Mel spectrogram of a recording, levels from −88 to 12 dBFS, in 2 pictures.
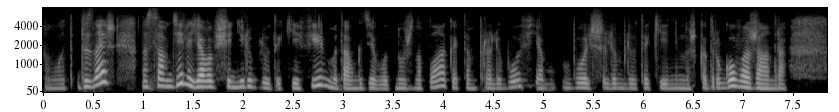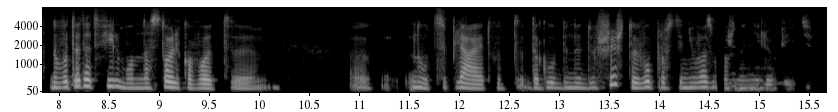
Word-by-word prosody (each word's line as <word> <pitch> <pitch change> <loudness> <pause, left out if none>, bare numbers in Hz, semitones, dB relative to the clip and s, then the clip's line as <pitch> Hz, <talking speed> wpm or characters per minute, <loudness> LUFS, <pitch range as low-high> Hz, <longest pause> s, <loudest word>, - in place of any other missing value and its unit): Вот. 150 0 -9
Ты 210 - +3
знаешь, 355 - +6 0.3
на 200 - +1
самом 225 +1 +4
деле 300 -5 +6
я 205 -1 +9
вообще 205 0 +3
не 200 +2 +1
люблю 180 -7 -1
такие 155 0 -4
фильмы, 230 - +1
там 145 -1 +1
где 155 +1 -1
вот 140 0 -5
нужно 150 -1 -4
плакать, 180 0 -1
там 150 -1 -7
про 155 - -3
любовь, 190 +9 -4
я 155 -1 -2 0.2
больше 165 -1 -2
люблю 155 -1 -5
такие 155 -1 -4
немножко 145 -1 -4
другого 185 +5 +6
жанра. 150 -2 +1 0.5
Но 175 - -1
вот 190 +2 +1
этот 225 +1 +5
фильм 215 -6 -1
он 160 0 -2
настолько 165 +1 +2
вот, 150 -1 +2
э, 75 -1 -4 1.0
э, - - -8 0.4
ну 180 -4 -2
цепляет 155 -2 -1
вот 155 - -12
до 165 -2 -6
глубины 170 0 -5
души, 170 - -3
что 190 - -3
его 190 +4 +1
просто 175 -1 -8
невозможно 175 -4 -4
не 145 0 -10
любить. 145 +1 -14
165 Hz, 185 wpm, -33 LUFS, 150-190 Hz, 1.0 s, я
